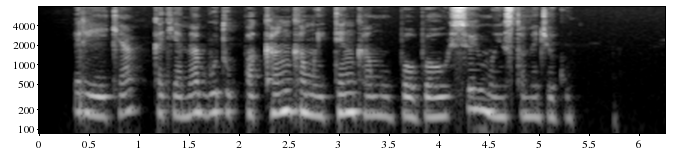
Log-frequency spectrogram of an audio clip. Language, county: Lithuanian, Alytus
